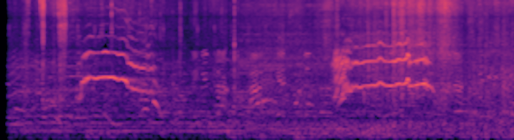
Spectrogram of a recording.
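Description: Children shriek with delight in the distance, outdoors.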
